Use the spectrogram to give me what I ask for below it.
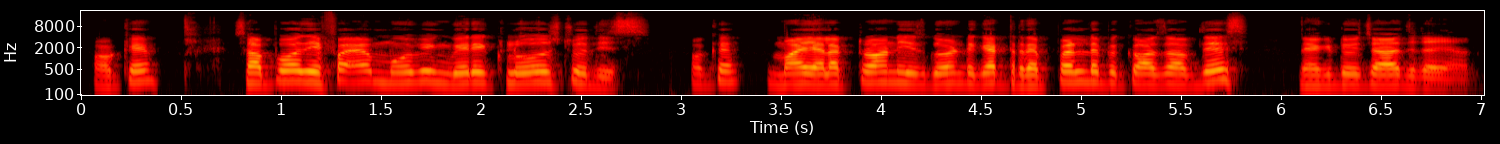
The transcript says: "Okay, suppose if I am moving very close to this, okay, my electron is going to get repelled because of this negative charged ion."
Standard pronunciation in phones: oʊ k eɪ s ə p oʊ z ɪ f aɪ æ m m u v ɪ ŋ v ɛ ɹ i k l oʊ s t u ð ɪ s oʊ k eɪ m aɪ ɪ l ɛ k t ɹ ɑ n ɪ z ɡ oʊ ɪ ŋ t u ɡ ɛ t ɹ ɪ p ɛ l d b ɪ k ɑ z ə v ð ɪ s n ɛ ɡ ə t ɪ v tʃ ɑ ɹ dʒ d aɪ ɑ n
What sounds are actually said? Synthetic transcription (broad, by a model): oʊ k eɪ s ə p oʊ z ɪ f aɪ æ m m u v ɪ ŋ v ɛ ɹ i k l oʊ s t u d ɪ s oʊ k eɪ m aɪ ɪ l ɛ k t ɹ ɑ n ɪ z ɡ oʊ ɪ ŋ t u ɡ ɛ t ɹ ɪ p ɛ l d b ɪ k ɑ z ə v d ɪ s n ɛ ɡ ə t ɪ v tʃ ɑ ɹ dʒ d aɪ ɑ n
